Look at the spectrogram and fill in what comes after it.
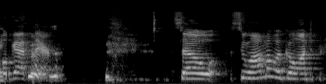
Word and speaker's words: Suwama: Yeah, they took out the ma and added in the, I'd probably pronounce it like as Mao, like on its own, but in the whole, it's the same pronunciation, Suwama, but it means like demon instead.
